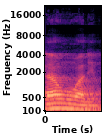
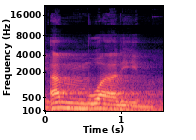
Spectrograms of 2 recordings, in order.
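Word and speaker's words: أموالهم: Ini hati-hati ya, termasuk kesalahan kita membacanya dengan samar-samar ikhfa ya, seperti tadi apa, amwalihim, amwa ya. Ini contoh kesalahan ya, bukan amwalihim tapi amwalihim.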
